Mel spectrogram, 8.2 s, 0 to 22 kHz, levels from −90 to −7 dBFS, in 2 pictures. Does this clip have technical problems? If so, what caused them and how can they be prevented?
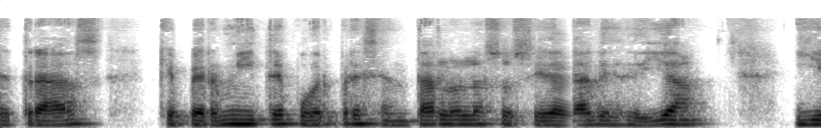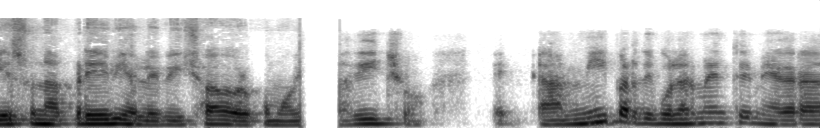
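Yes. From 2.77 to 2.89 s a short stall from a late packet holds the sound 90 ms longer with nothing lost. The spectrogram shows frozen horizontal bands, and the waveform shows repeated cycles. A larger adaptive jitter buffer would absorb such late arrivals.

At 5.60 s a 200 ms silent gap appears, then the sound turns duller and a few dB quieter until the end, likely an input switched to a poorer device. The spectrogram cuts off at 7.6 kHz, with a faint new noise floor. Locking the input device during recording would prevent this.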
